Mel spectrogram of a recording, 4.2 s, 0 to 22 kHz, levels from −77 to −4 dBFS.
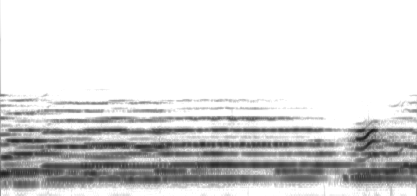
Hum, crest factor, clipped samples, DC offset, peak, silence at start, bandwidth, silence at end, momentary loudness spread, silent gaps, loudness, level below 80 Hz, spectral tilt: none; 16 dB; under 0.1%; under 0.1%; -4 dBFS; 0 s; 3.7 kHz; 0 s; 8 LU; none; -20 LUFS; -84 dBFS; -9.5 dB/octave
